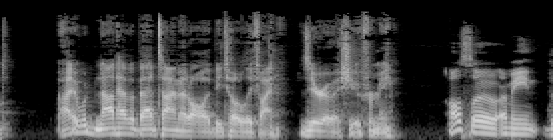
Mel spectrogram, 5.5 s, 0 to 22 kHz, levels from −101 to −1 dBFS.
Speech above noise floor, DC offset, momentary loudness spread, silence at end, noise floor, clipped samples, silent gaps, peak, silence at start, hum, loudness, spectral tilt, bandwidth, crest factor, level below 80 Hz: 42 dB; under 0.1%; 6 LU; 0 s; -66 dBFS; under 0.1%; none; -6 dBFS; 0 s; none; -24 LUFS; -4.5 dB/octave; 16 kHz; 18 dB; -50 dBFS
